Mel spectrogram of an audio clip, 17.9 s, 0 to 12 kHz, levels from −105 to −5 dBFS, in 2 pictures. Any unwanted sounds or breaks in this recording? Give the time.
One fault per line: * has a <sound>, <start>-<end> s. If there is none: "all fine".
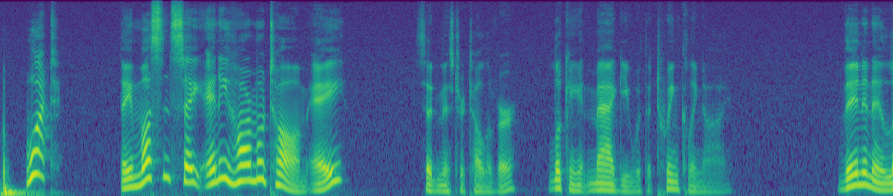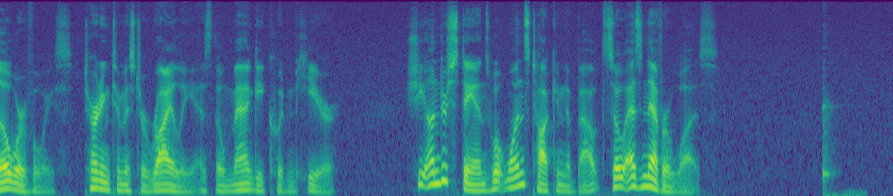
* has a tap, 17.2-17.6 s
